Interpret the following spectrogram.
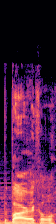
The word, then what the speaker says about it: Barbaracle: I've been pronouncing the right name for this Pokemon, yeah? Okay, yeah, Barbaracle.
